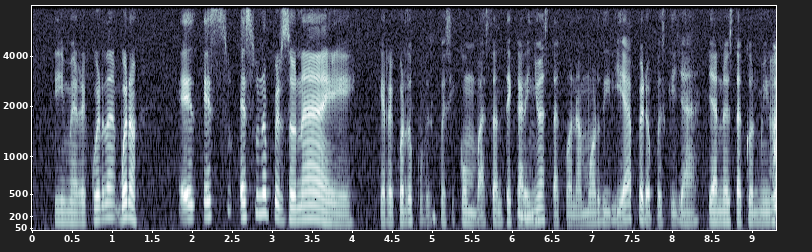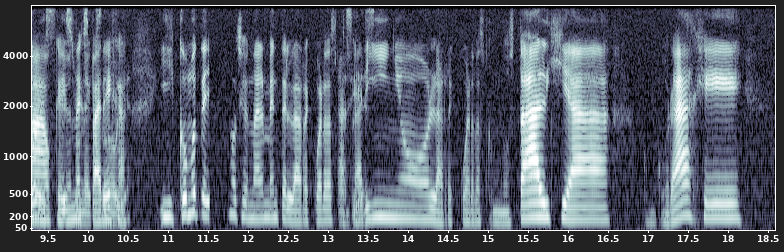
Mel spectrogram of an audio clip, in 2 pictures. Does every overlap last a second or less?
No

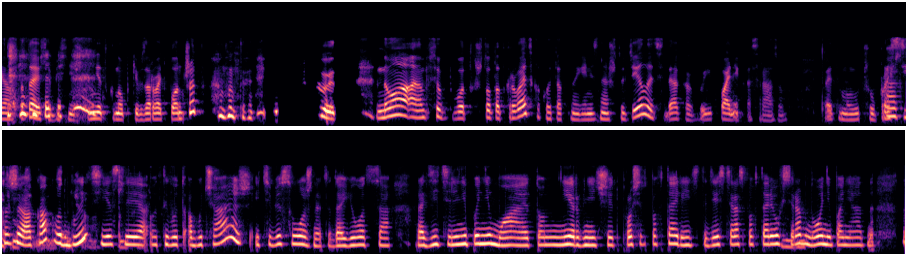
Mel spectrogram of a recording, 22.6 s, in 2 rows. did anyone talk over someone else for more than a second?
Yes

